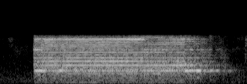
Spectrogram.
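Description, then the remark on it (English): A loud, harsh electronic buzzer blares continuously for nearly two seconds, starting abruptly and cutting off with a brief fading tail. No one speaks over it. “Oh, it's an alarm.”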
